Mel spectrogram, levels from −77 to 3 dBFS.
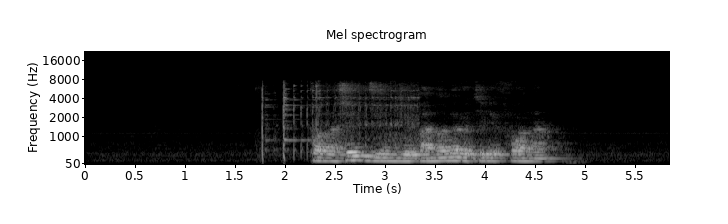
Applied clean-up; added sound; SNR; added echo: none; Coin (dropping); 16 dB; reverberation time 0.6 s.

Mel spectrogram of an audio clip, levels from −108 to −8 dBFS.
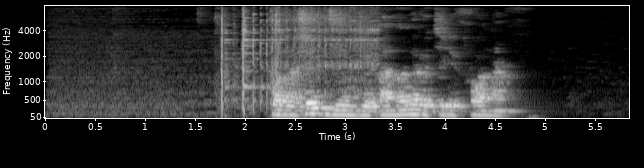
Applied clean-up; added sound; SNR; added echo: classical method WPE with log-MMSE.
